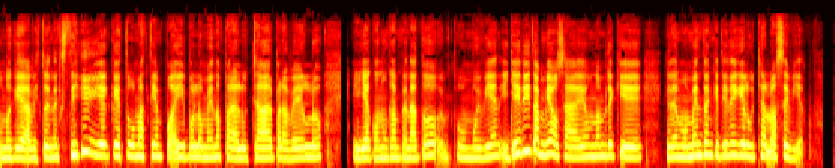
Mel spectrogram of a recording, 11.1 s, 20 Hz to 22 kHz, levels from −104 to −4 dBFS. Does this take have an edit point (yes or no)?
no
